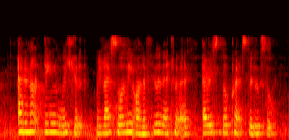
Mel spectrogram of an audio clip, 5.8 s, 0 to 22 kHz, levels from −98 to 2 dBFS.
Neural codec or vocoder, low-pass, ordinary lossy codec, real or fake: codec, 24 kHz, 3 kbps, HILCodec; 7.2 kHz; none; fake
